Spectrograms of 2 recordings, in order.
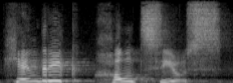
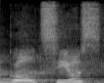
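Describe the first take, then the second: First: The name is pronounced the non-English way. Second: The name is pronounced the English way.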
